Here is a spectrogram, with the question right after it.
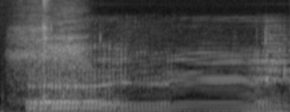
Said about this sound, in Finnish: minne katosi se pieni tiikeri, joka täällä Ristoterin kanssa murahteli monet kerrat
